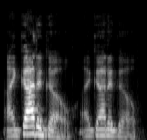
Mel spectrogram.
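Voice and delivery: GOTTA run together as one word; casual "gotta", no separate "to"; reduced got to. Shown as a demonstration. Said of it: "Got to becomes gotta".

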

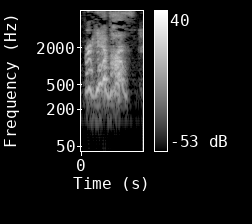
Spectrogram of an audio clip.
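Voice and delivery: high, loud mock begging; mock pleading minions. Imitating minions begging Cracker's forgiveness, mock pleading. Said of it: "They're like".

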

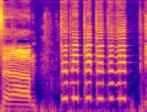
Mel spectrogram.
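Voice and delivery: high beep beep like a car horn; imitated car horn. Shown as a demonstration. To viewers, imitating a car horn with high beeps. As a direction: toot it like a hooting car. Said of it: "What do you call that?".

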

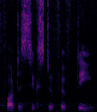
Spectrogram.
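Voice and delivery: ordinary talk

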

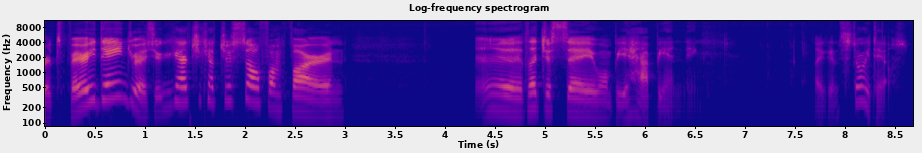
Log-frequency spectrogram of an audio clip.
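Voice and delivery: ordinary talk

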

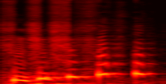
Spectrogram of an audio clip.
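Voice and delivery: high giggle of disbelief; high laugh. Real, not acted. Reacts to creepy line.

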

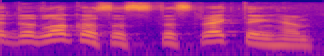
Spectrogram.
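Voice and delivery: laughing. Real, not acted. Gamer tells teammate about the Locust distracting their target, laughing. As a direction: talk through rising laughter. Amused by the little tank.

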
